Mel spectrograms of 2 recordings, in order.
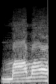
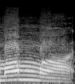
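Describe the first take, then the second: First: The middle m sound is short and single. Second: The middle m sound is held long, doubled.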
